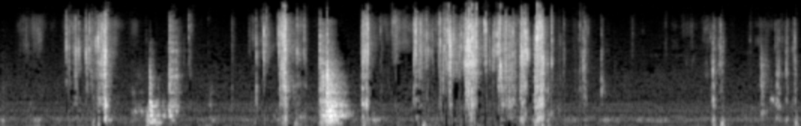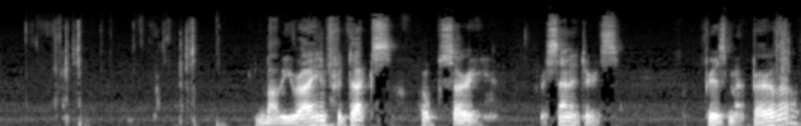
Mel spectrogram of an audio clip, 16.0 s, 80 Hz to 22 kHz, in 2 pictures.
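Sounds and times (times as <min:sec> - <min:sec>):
plastic and foil packaging crinkling: 0:00.6 - 0:01.2, 0:02.5 - 0:06.0.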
